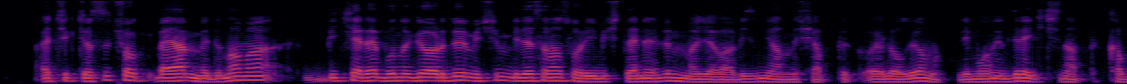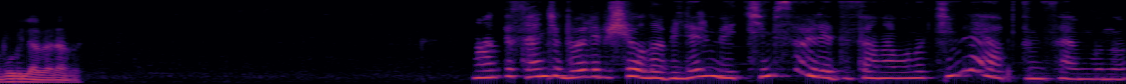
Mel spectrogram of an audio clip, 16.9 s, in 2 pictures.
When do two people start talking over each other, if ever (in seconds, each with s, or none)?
none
